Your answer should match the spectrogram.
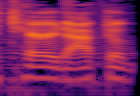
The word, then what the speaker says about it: pterodactyl: Can't you hear a pterodactyl go to the bathroom? Because the P is silent. Get it? The P in pterodactyl. P-T-E-R-O-D-A-C-T-Y-L.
